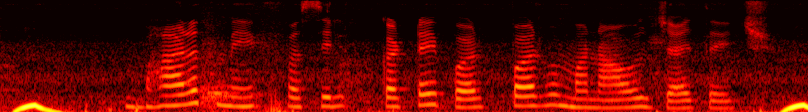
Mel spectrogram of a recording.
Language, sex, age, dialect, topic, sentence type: Maithili, female, 25-30, Southern/Standard, agriculture, statement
